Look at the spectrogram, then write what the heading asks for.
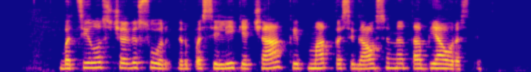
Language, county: Lithuanian, Vilnius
